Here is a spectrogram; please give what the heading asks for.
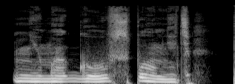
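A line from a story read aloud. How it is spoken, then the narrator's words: Moan. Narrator (Russian): простонал Рик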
